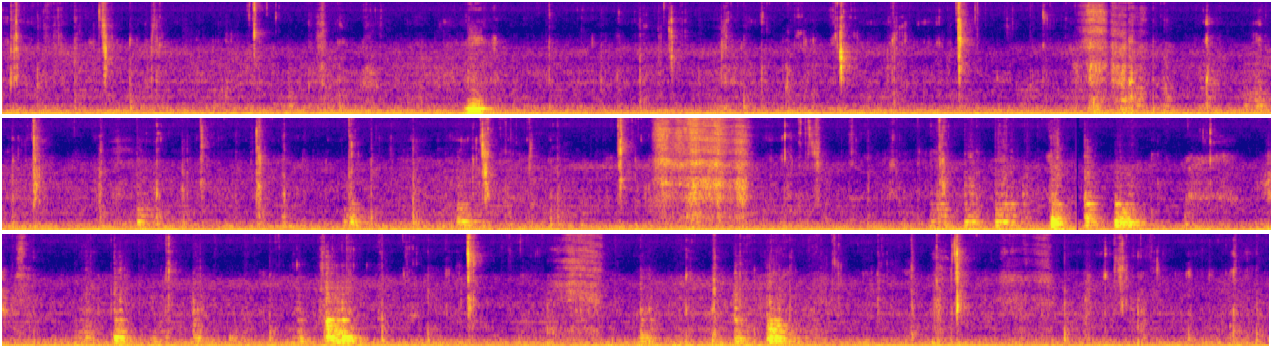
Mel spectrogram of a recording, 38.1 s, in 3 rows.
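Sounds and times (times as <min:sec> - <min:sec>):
person chewing and biting meat: 0:05.4 - 0:23.2, 0:29.0 - 0:33.0, 0:33.6 - 0:38.0.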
